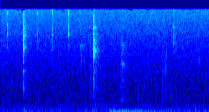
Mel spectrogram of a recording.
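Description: A few faint, scattered clicks of a computer mouse and keyboard, about four in two seconds, as lines are picked and trimmed in CAD software.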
